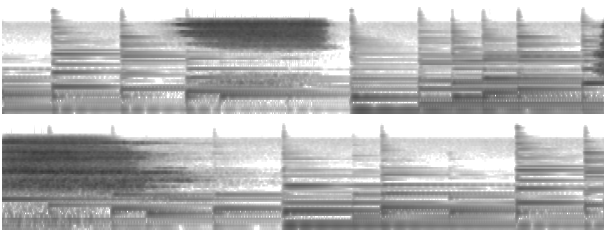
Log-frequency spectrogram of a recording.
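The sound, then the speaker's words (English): Deep breathing during a guided breathwork exercise: two long, airy breaths, the second louder and fuller, rising over soft, sustained tonal music. “As we conclude our breath work together, let's take one final breath in and out.”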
